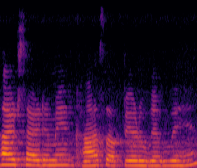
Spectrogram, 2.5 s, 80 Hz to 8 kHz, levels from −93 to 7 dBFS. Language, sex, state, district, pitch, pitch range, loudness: Hindi, female, Uttar Pradesh, Gorakhpur, 235 Hz, 220-245 Hz, -27 LUFS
